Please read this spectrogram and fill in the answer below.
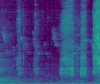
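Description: A felt-tip marker squeaking faintly against paper in a few short strokes.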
